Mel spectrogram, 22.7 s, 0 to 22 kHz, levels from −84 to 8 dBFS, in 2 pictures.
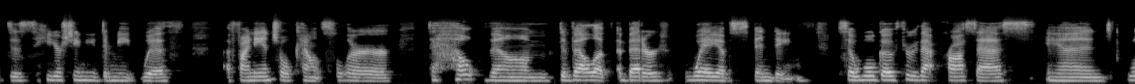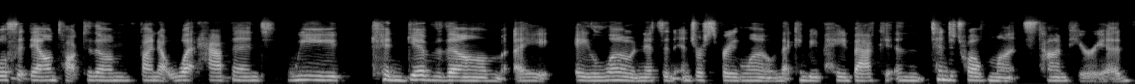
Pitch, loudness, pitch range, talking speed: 180 Hz, -20 LUFS, 170-185 Hz, 160 wpm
